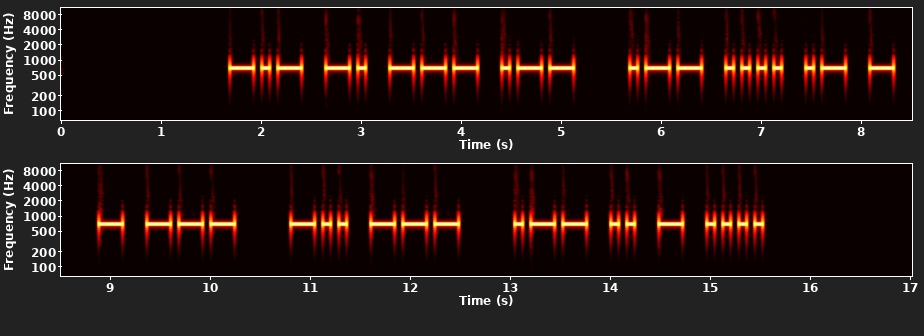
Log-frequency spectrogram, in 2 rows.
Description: Morse code, heard as a keyed tone, about 15 wpm, 700 Hz. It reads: KNOW WHAT TO DO WITH
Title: Speed-Racing - Sets of 5 Words 15wpm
